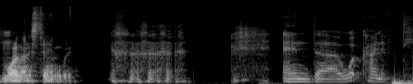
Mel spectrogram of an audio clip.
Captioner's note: laughs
